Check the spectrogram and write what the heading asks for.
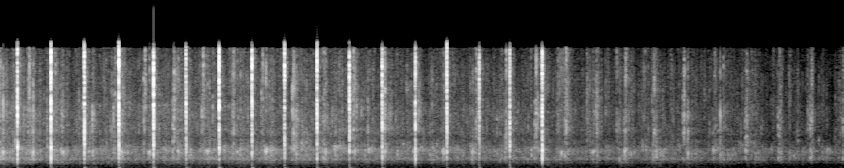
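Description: An auditorium audience applauding, with one person's sharp claps close by standing out at about three a second until they stop a little past halfway; the applause then dies down toward the end.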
